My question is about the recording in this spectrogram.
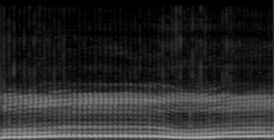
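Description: A child's voice holding one long drawn-out call on a single vowel. The pitch climbs slowly, sags briefly in the middle, then rises again.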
